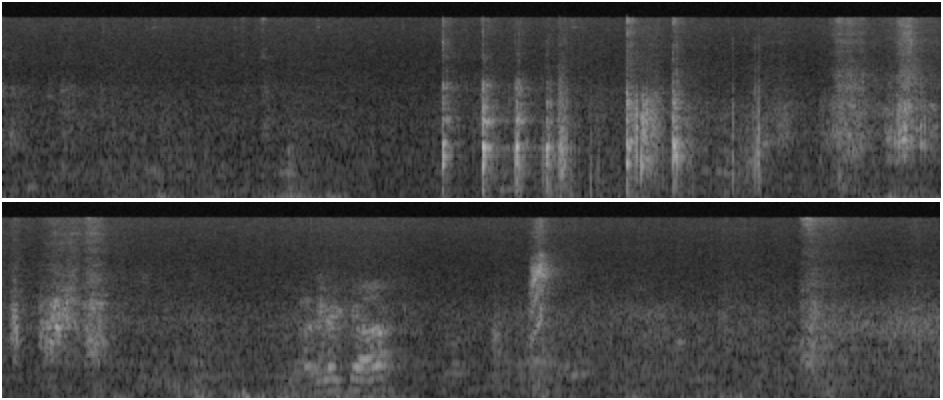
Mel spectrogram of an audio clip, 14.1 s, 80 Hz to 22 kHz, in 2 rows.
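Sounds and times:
trowel scraping: 6.2s - 7.9s.

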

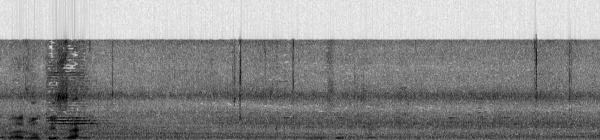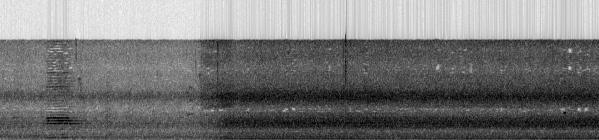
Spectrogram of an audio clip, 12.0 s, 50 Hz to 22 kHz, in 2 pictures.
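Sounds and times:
excavator diesel engine: 0.0s - 11.9s
hydraulic whine: 7.8s - 11.9s.

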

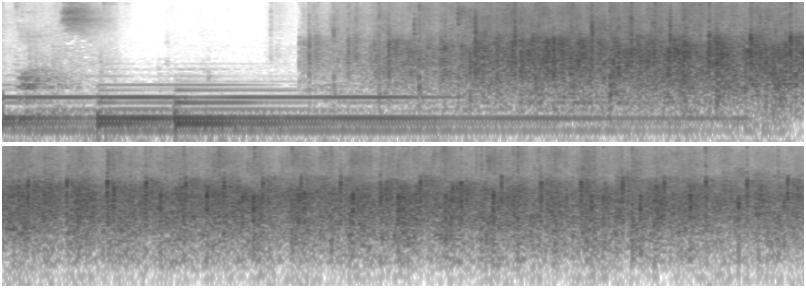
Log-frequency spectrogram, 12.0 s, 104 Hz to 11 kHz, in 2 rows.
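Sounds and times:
held music chord: 0.0s - 7.0s
crowd applauding: 2.2s - 12.0s.

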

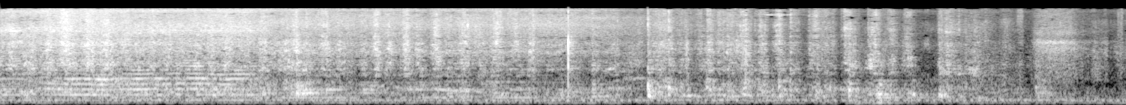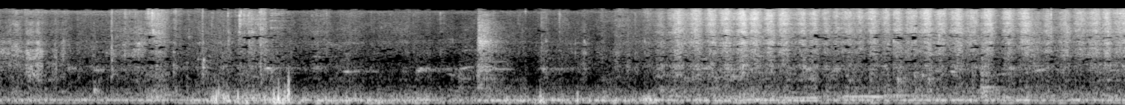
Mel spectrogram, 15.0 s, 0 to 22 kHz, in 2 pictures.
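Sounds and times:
pipe scraping on concrete: 0.0s - 7.8s.

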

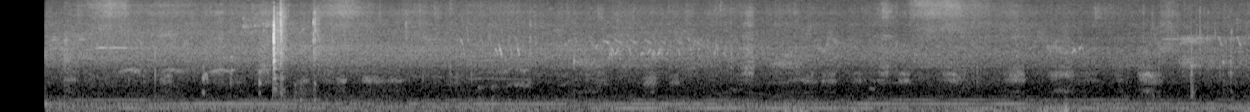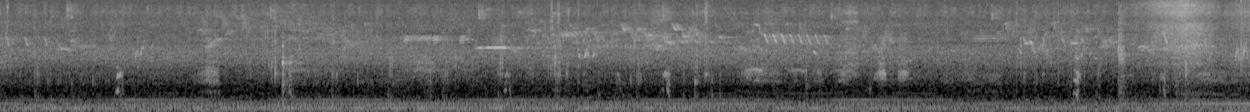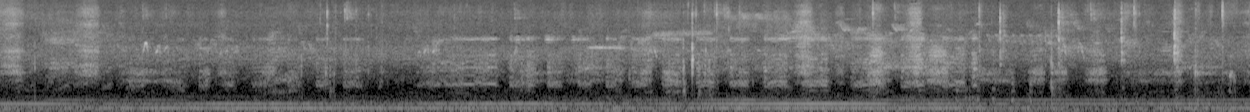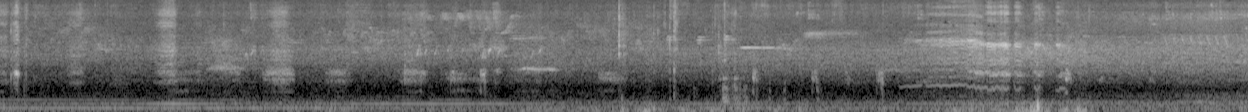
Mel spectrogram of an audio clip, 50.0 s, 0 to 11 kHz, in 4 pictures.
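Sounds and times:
ducklings peeping: 0.5s - 49.9s
low steady hum: 0.5s - 49.9s.

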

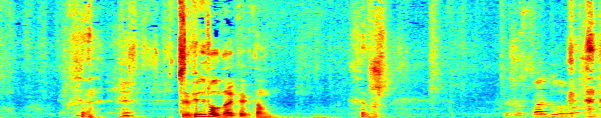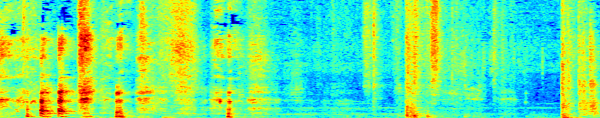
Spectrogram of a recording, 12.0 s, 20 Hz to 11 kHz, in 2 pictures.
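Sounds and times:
faint steady hum: 0.0s - 12.0s
knocks and thumps in wooden room: 11.6s - 12.0s.

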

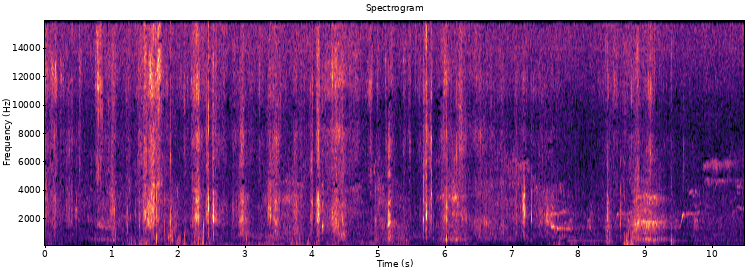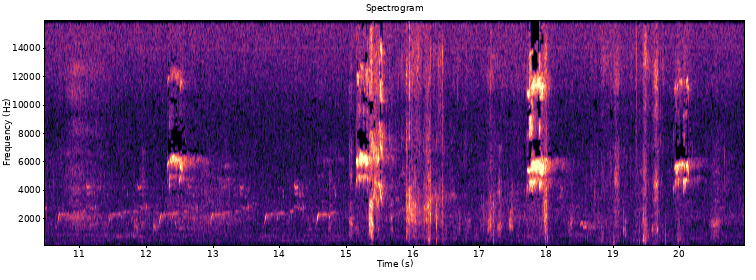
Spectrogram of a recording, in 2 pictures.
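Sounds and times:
small birds chirping: 0.1s - 20.9s.

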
